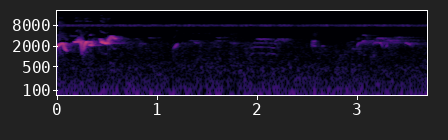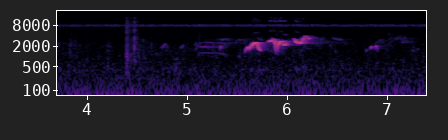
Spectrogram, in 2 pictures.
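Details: Red-whiskered bulbul used as a trap decoy for mountain bulbuls gives two brief, quick warbled phrases, one at the start and one near the end, with quieter chirps between them over faint background hiss and a single sharp click.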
